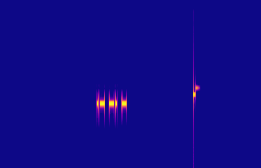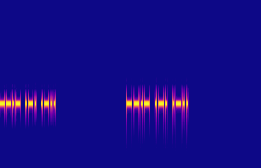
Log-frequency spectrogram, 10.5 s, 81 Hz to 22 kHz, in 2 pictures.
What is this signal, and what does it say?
Morse code, heard as a keyed tone, about 36 wpm, 700 Hz. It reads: ANT QRL QRL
